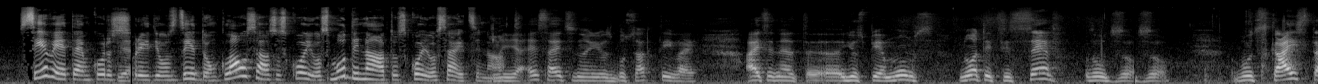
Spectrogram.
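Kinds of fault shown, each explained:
CD skip: the laser jumps to another disc turn, so the sound briefly mutes and resumes elsewhere; the waveform shows short flat gaps, the spectrogram vertical click lines.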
